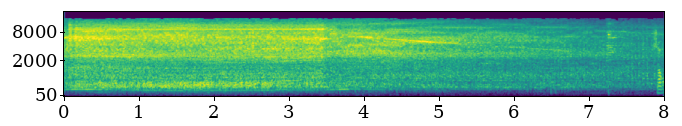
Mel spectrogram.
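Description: Abrasive cut-off saw (chop saw) cutting through steel, a loud grinding over the steady hum of the motor. About three and a half seconds in, the motor's note drops and the sound slowly fades as the disc winds down.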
